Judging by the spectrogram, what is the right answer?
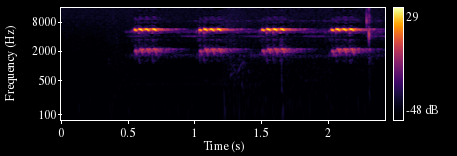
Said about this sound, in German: Oh, da schellt gerade das Telefon. Äh, einen Moment bitte.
